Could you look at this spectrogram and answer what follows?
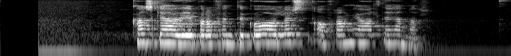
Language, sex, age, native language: Icelandic, female, 50-59, Icelandic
